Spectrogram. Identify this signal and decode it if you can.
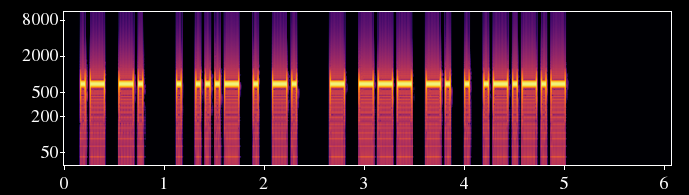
Morse code, heard as a keyed tone, about 25 wpm, 700 Hz. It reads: AN EVEN TONE.
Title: Sentences from Top 1600 Words 25wpm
